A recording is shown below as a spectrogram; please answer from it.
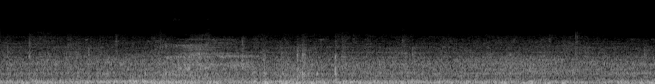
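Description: Steady low rumble of a semi-truck's diesel engine and rolling noise, heard from inside the cab while it drives slowly across the yard, with a faint click about three seconds in.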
